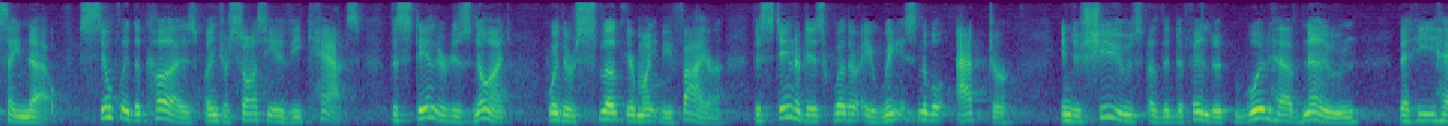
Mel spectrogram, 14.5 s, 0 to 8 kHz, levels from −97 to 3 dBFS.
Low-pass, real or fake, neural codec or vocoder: 7.2 kHz; fake; codec, 24 kHz, 0.9 kbps, WavTokenizer, medium speech release version 2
